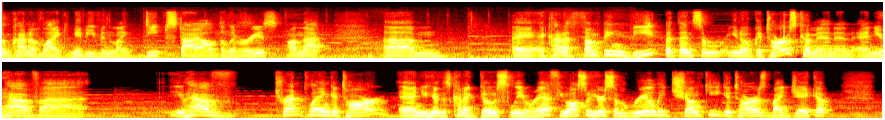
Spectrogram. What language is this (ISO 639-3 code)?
eng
